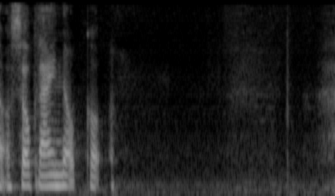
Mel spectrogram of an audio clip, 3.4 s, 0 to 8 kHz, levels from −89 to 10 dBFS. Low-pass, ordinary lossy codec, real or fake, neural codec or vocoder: none; none; fake; codec, 16 kHz, 1.1 kbps, Voila-Tokenizer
